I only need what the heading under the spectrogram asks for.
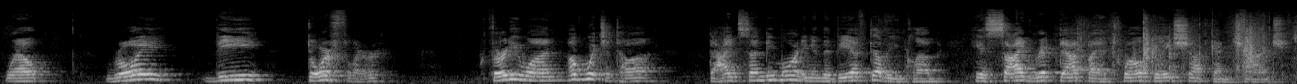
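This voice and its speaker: A man's voice: on the high side, slow pace. Folksy jokey man reading old news. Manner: folksy, jokey, acts out quotes. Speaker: co-host. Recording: echoey room.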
